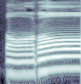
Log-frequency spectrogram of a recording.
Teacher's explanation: Ra panjang 5 harokat, hukumnya mad wajib muttasil, cara bacanya panjangkan.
